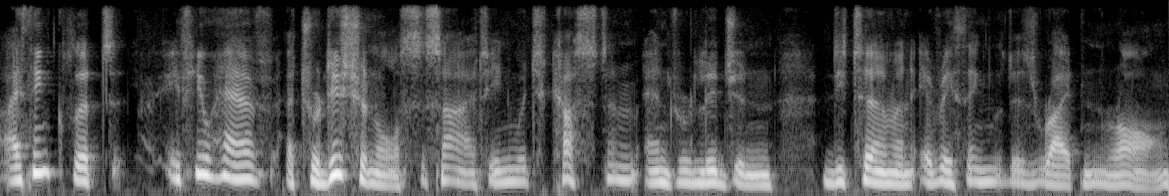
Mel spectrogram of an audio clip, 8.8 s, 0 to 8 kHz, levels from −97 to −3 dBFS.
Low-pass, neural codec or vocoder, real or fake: 7.2 kHz; none; real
